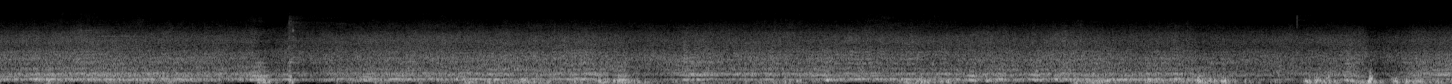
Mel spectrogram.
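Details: Many honey bees in flight around a hive entrance on a sunny February day, with a GoPro Hero 7 Black less than a foot away. A dense, continuous low buzzing swells and fades, and a few sharp clicks are heard.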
